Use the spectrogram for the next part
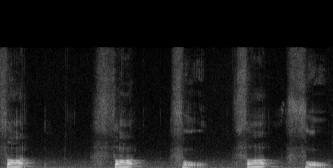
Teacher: vamos a enfatizar la primera sílaba. Thought, thoughtful, thoughtful.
